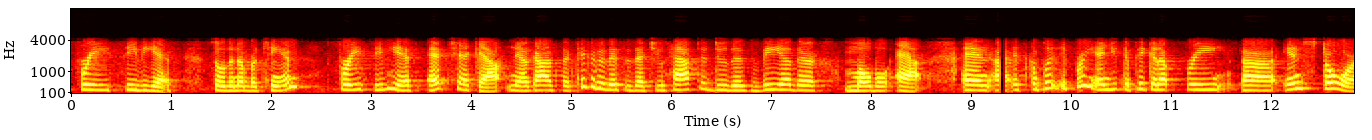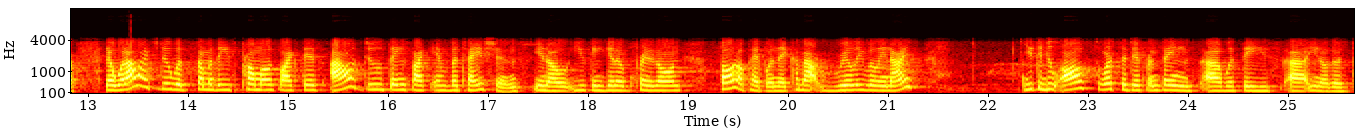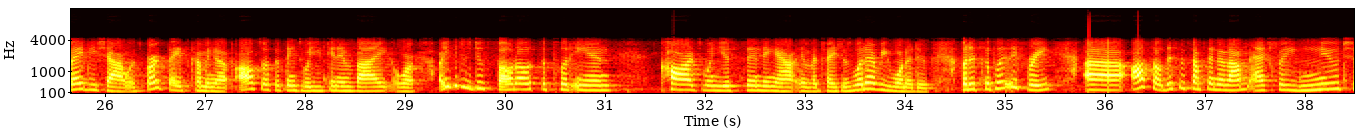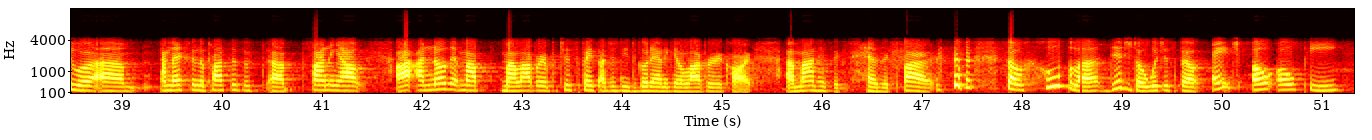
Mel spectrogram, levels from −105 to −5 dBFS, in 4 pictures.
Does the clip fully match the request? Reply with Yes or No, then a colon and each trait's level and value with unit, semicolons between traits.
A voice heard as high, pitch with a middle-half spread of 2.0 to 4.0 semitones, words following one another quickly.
Yes: high, 210 Hz; average, 3.6 semitones; fast, 215 wpm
